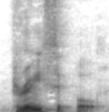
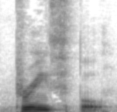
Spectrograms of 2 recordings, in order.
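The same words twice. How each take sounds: First: It is pronounced with English sounds. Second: It is pronounced with English sounds.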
